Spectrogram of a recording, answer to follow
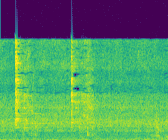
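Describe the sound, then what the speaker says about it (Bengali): Turmeric and chili powder are stirred into potatoes and peas in a pan, a steady scraping stir over a low sizzle of oil with a few brief clinks of the spoon. "দিয়ে এটাকে নাড়বো"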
